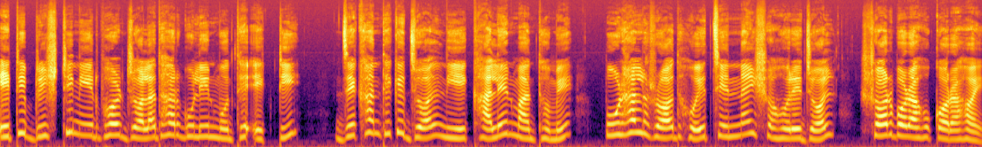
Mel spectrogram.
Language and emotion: Bengali, neutral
